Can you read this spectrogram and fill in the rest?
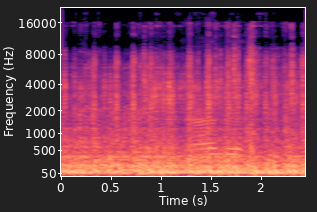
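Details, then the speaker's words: Takeuchi TB260 mini excavator, Yanmar 4TNV diesel, at no load: deep rumble running uneven and hit-and-miss, unable to hold revs. "No load. It's trying, but still hit and miss."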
